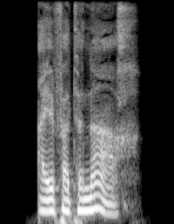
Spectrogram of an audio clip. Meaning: inflection of nacheifern: 1. first/third-person singular preterite 2. first/third-person singular subjunctive II
- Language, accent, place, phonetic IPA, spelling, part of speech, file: German, Germany, Berlin, [ˌaɪ̯fɐtə ˈnaːx], eiferte nach, verb, De-eiferte nach.ogg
